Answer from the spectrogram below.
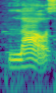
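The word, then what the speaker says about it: λαός: word for human now there is a word laos and it is actually a long a which even when you're writing classical greek it's not often marked except on the most particular of people but yeah it is long a laos allows and that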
